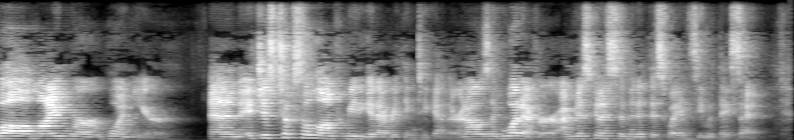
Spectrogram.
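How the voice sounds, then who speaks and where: With an American accent, a woman talks very fast at a medium pitch, with ordinary pitch variation, big swings in loudness and audible room echo. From Texas. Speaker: expat advice channel host. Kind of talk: casual Q&A vlog chat.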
